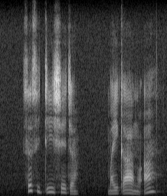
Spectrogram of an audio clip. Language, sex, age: Northern Sotho, male, 25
